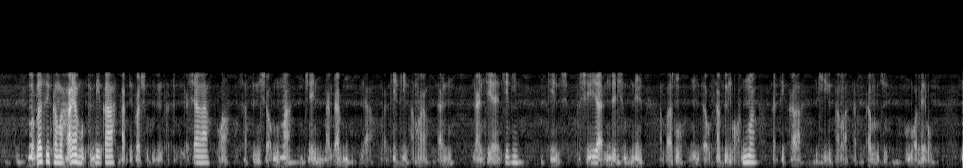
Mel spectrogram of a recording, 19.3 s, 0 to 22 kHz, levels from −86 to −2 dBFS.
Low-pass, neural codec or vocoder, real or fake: 3.6 kHz; autoencoder, 44.1 kHz, a latent of 192 numbers a frame, MeloTTS; fake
